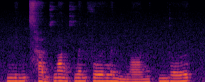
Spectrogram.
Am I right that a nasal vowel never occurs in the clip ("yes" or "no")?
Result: yes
